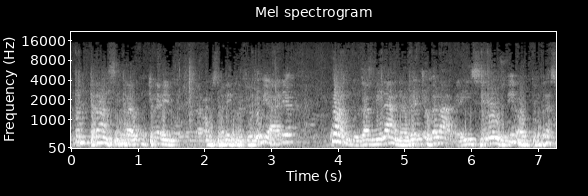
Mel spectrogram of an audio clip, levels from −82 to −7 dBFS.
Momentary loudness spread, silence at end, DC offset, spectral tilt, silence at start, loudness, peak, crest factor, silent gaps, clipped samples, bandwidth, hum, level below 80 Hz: 5 LU; 0 s; under 0.1%; -8.5 dB/octave; 0 s; -9 LUFS; 0 dBFS; 8 dB; none; under 0.1%; 13 kHz; none; -38 dBFS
